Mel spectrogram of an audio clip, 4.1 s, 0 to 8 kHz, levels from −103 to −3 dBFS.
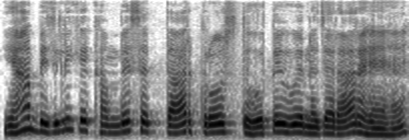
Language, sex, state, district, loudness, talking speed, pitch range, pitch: Hindi, male, Jharkhand, Ranchi, -12 LUFS, 205 wpm, 150-185 Hz, 170 Hz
